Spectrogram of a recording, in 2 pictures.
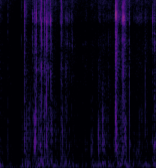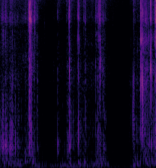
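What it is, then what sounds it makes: Wooden hairbrush with metal pins. Long nails scratch and pluck the metal pins of a wooden hairbrush set in a rubber cushion. The result is a quiet run of bright, crinkly scratching broken by sharp, dry clicks that die away almost at once. Scattered louder flicks rise above the soft rasping between them.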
